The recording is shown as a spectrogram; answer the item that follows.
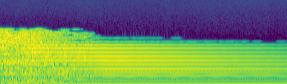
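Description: Title theme music: a dense swell that, about a second in, settles into one long held tone that slowly fades.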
